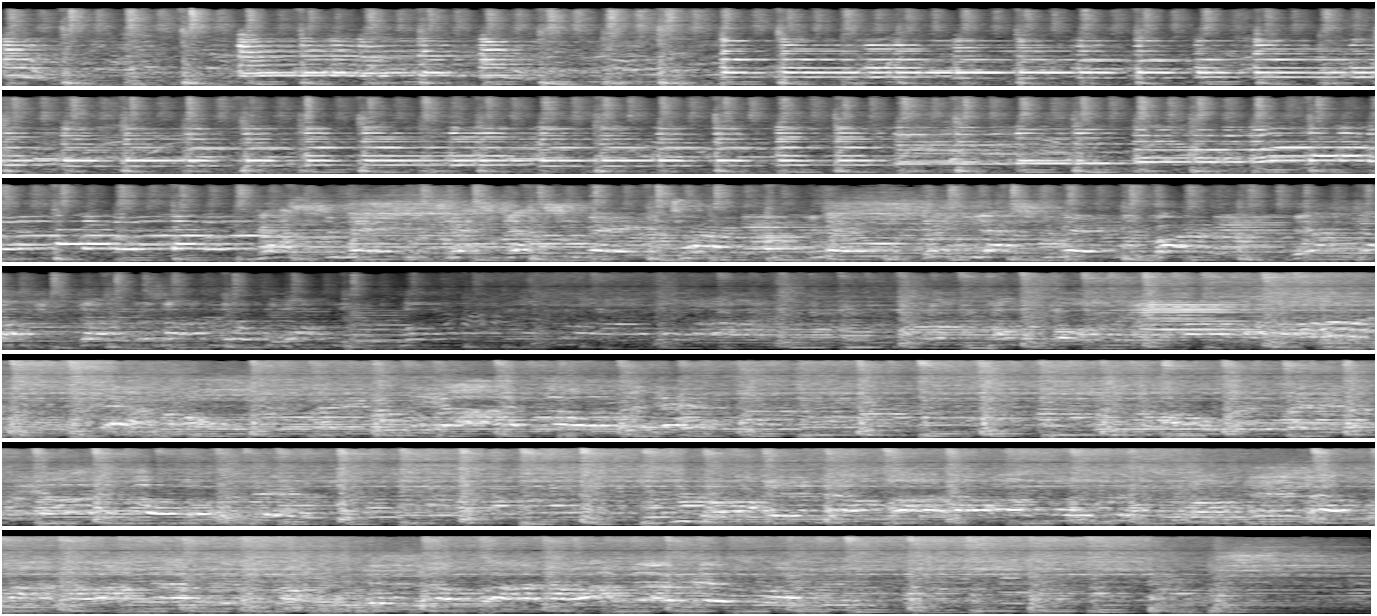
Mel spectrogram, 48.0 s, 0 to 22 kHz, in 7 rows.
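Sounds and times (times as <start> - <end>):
man singing: 0.0 - 46.1
rockabilly band playing: 0.0 - 48.0.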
